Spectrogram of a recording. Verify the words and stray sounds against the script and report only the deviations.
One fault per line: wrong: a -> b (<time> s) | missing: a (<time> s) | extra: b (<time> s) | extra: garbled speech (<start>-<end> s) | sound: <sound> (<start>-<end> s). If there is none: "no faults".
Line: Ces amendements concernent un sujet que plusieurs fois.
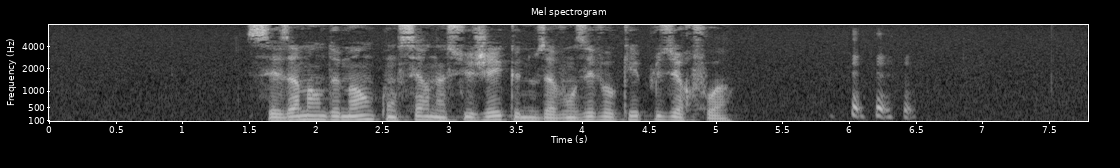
extra: nous avons évoqué (3.5 s)
sound: laugh (5.9-6.5 s)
